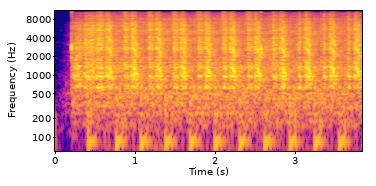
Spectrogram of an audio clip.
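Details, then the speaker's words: 1985 Honda Elite scooter, after turning the carb idle adjustment screw. The starter cranks about three pulses per second, a little sluggish, and it never catches. Cranks but no start; the battery is finally run flat. "okay well that certainly didn't make it start on its own and we finally killed this battery"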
